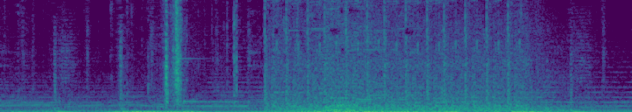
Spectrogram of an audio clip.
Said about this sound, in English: it does seem like gun was shooting faster for a moment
